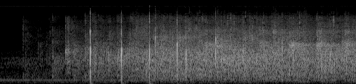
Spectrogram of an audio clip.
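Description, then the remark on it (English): Audience applause for the staff, volunteers and performers at the Songs and Praise event starts softly and swells into steady, dense clapping from many hands, with a few sharp individual claps standing out early on. “And of course, a big thank you and round of applause to all our staff, volunteers, and performers.”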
